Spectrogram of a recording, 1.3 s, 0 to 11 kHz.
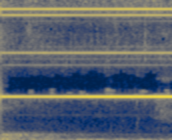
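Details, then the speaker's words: Bridge circuit trainer kit measuring an unknown inductance: continuous high-pitched buzz at a fixed pitch from the detector buzzer, showing the bridge is not yet balanced before adjusting R7. "coming to our trainer kit, you can hear this buzzing sound. Okay, now we will change this resistance R7 to make this bridge balanced."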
